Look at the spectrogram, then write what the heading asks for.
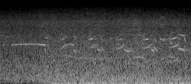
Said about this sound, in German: Hört ihr das tosende Rauschen der Wellen?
